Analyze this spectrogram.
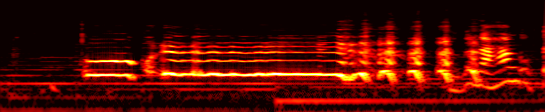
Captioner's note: mimicking chicken sound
